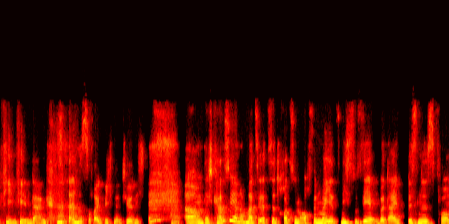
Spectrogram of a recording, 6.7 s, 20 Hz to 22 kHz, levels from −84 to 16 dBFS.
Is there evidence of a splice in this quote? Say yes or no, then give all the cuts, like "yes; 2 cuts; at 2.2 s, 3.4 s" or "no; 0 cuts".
yes; 1 cut; at 3.9 s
